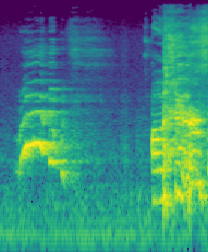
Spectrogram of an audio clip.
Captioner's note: laughs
